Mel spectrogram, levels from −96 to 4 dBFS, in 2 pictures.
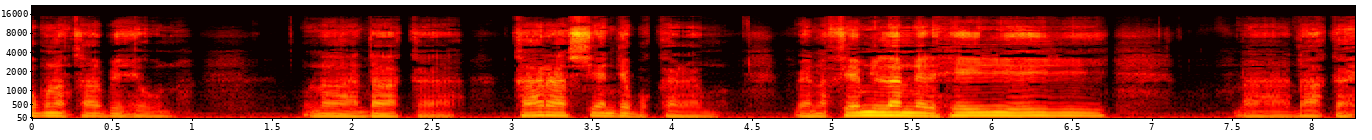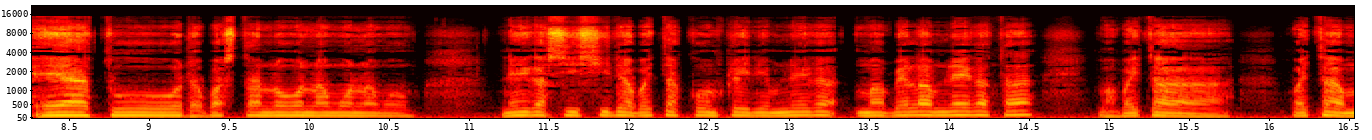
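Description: Speech, and the damage is plainly audible throughout. The s sounds come out gritty and lispy, with a metallic sheen on the upper frequencies, and nothing is present above 14.9 kHz. The likely cause is HE-AAC compression at a low bitrate, around 24 kbps. This codec encodes only the lower spectrum and synthesises the treble by copying lower bands upward, so the rebuilt highs are not the original and their harmonics don't line up with the real ones.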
